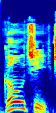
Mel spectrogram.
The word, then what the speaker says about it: Goji: Goji berry 啊， Goji G-O-J-I 跟我们汉语的发音是差不多的。 Goji berry 啊， G-O-J-I 后面加一个 berry B-E-R-Y 啊，这个词合到一起呢叫做枸杞啊， Goji berry。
